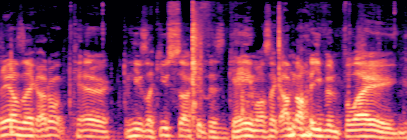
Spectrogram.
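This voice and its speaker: A man talks at medium pitch with a slight Southern US accent. His pace is moderate and his pitch varies in an ordinary way. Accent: Southern US accent, mild. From US South. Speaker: gamer. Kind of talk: casual chat.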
